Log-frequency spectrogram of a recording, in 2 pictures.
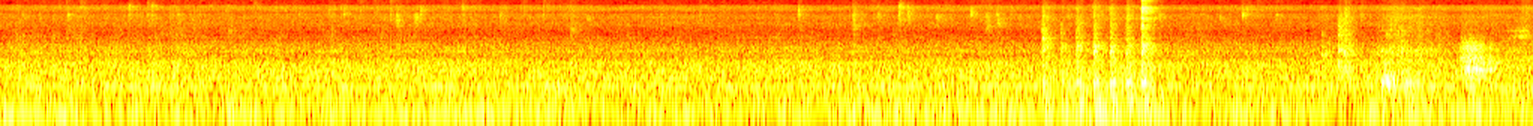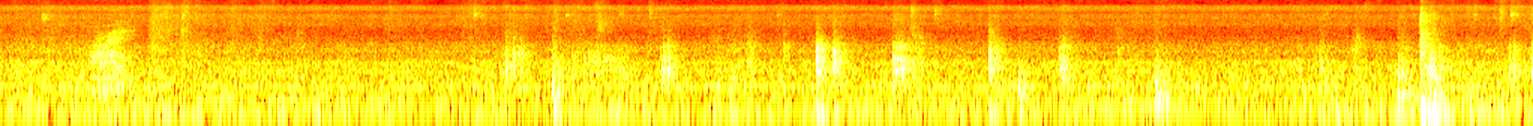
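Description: A plastic food bag being handled, with scattered rustles and short clicks over a steady low hum, the loudest click about a third of the way through. A wooden cupboard door opens with a few knocks near the end.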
